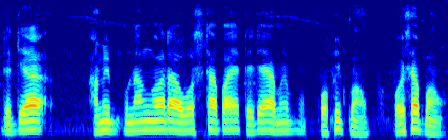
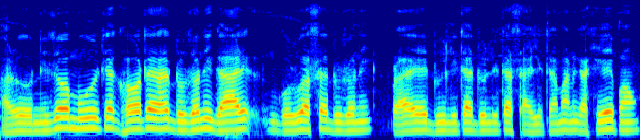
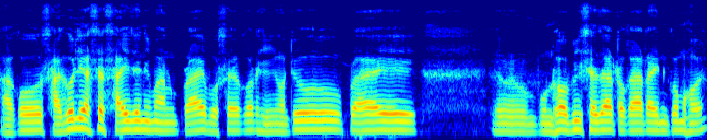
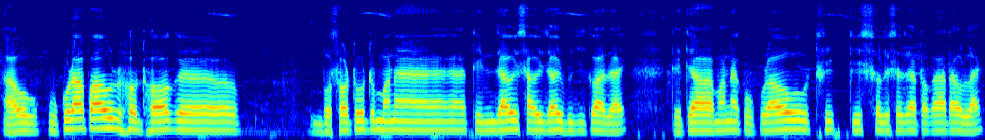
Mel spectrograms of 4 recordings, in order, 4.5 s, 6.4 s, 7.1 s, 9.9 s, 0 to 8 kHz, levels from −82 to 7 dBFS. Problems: background sounds at intervals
